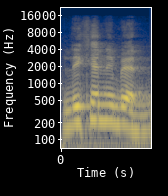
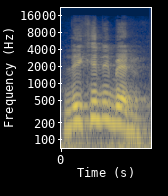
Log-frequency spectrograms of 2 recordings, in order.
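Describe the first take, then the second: The two takes are said the same way.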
